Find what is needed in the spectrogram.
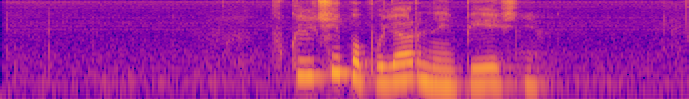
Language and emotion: Russian, sad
